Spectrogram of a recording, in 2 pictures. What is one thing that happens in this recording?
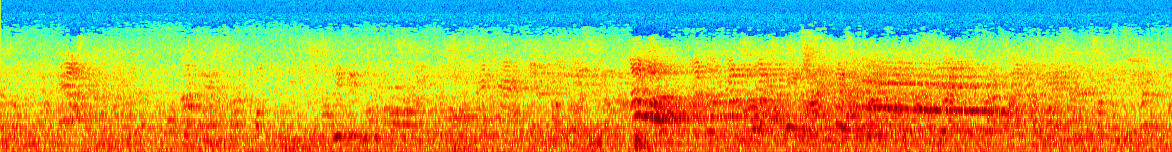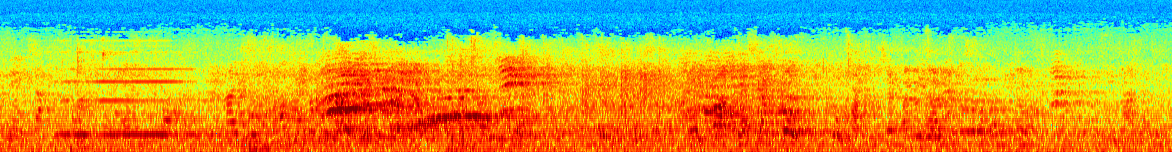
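A small crowd chatters and calls out in a large echoing hall.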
